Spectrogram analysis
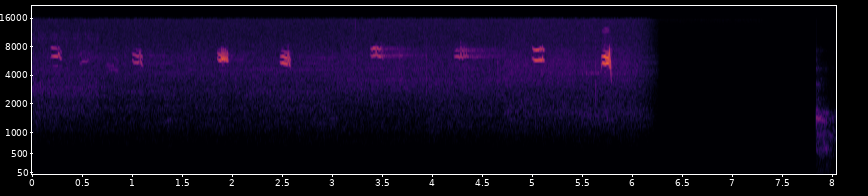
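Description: A Spotted Flycatcher gives a series of about eight very high, thin, brief calls at irregular intervals, varying slightly in pitch, over a faint background hiss.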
